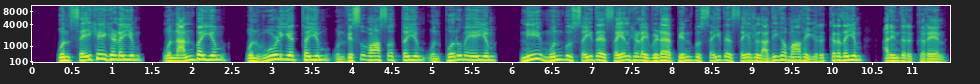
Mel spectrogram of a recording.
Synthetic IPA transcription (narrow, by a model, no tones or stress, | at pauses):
ʊnsɛjɣɐɪɣɐɭɐjɯm | ʊnɐnbɐjɯm | ʊnuːɻɪjɐt̪ːɐjɯmʊ̰nʋɪsɯʋaːsɐt̪ːɐjɯmʔʊ̰npɔɾɯmɐjɐjɯm | niːmʊnbɯsɛjðɐsɛjɐlɣɐɭɐɪʋɪɽɐpɪnbɯsɛjðɐsɛjɐlɣɐɭɐðɪɣɐmaːɣɐɪɾɯkːɪrɐðɐjɯm | ʔɐ̰ɾɪnd̪ɪɾɯkːɪreːn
